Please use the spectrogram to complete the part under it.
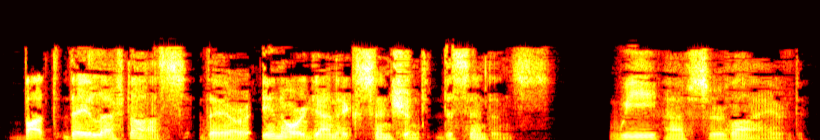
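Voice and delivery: high, loud, stately tenor, slowing; ancient machine intelligence. A narrator's reading. Machine recounts its makers' extinction to visitor, stately tenor. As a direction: recount it grandly, slowing to the end.

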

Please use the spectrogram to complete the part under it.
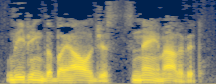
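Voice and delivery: plain reading voice

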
